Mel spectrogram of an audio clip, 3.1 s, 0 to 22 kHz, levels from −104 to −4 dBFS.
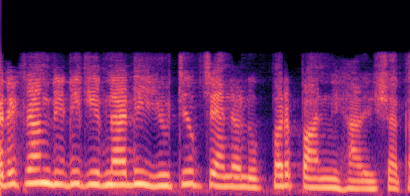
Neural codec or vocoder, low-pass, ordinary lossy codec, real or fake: codec, 32 kHz, 1.9 kbps, SNAC; 7.2 kHz; none; fake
